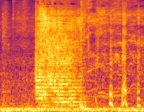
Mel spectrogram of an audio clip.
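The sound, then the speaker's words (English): A fart blown into a pipe at a hardware store: a loud, buzzing blast with a resonant hollow tone, followed by a few shorter sputtering bursts as it trails off. “I'm at Home Depot with the pipe, and I'm going to fart in it.”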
